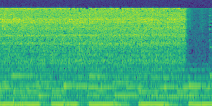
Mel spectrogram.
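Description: Background music with a steady beat, over a steady high hiss from a handheld fiber laser head cleaning a weld seam. The hiss cuts off suddenly near the end.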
